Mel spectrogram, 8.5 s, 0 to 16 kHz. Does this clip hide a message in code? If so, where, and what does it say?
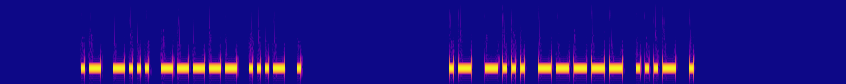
Yes: Morse code from 0.8 to 6.9 s, heard as a keyed tone, about 29 wpm, 700 Hz. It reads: AB0VE AB0VE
